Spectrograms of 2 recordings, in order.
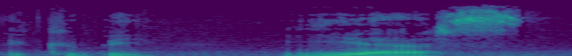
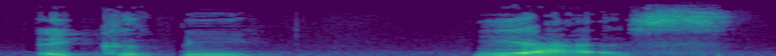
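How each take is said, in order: First: It falls from a low pitch. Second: It falls from a high pitch.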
